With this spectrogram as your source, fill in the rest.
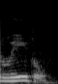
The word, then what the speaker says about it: Lidl: gesture but we're going over to lidl or little however you want to pronounce it and uh lovely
